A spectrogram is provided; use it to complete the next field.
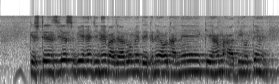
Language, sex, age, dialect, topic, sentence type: Hindi, male, 18-24, Kanauji Braj Bhasha, agriculture, statement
